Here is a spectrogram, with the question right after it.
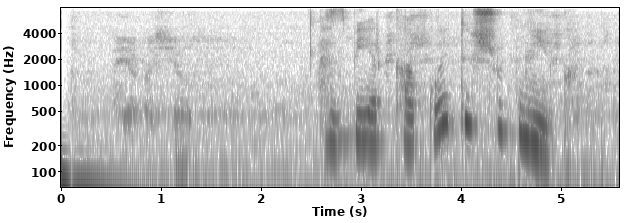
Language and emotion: Russian, positive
